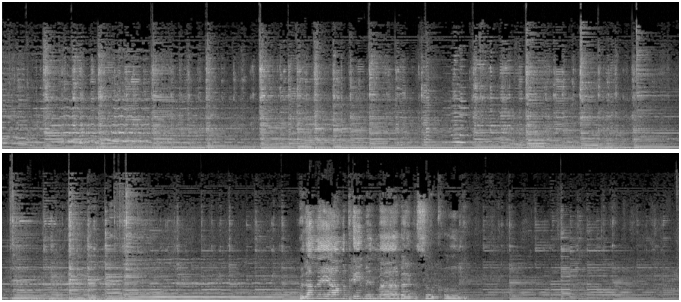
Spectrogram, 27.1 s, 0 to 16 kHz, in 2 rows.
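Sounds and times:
fiddle: 0:00.0 - 0:20.0
electric bass: 0:00.0 - 0:20.2
strummed acoustic guitar: 0:00.0 - 0:27.0.

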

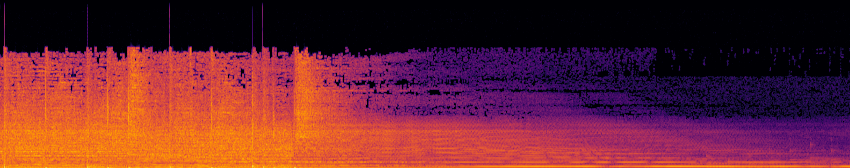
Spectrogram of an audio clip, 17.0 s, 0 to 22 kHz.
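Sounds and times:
rock electric guitar: 0:00.0 - 0:17.0.

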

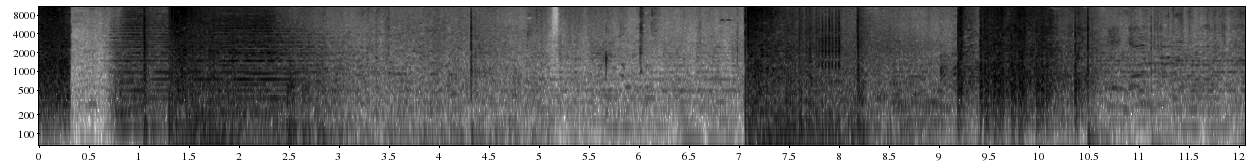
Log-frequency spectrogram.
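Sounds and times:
fireworks bangs: 0:01.0 - 0:03.4, 0:07.0 - 0:10.9
fireworks crackle: 0:07.0 - 0:08.4, 0:09.0 - 0:12.0.

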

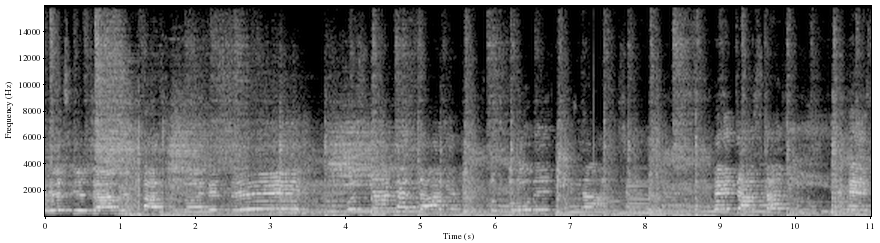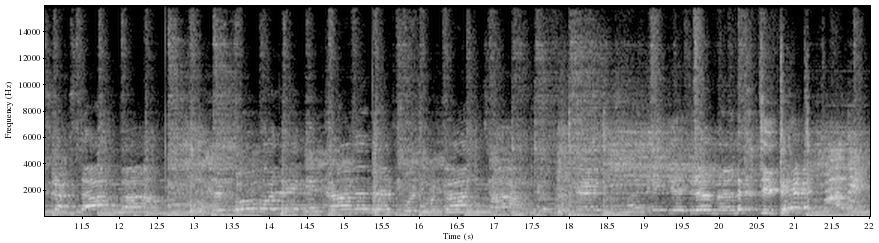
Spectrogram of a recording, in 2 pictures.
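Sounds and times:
instrumental backing with bass line: 0:00.0 - 0:22.0
voices singing a melody: 0:08.9 - 0:22.0.

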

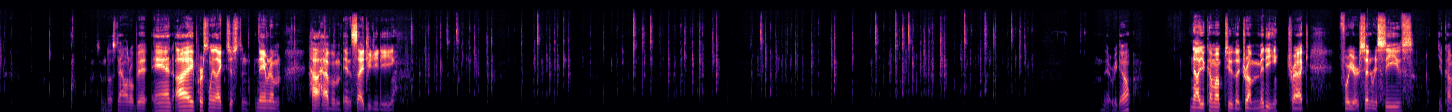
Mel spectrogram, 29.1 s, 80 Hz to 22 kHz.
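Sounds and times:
faint keyboard typing: 0:00.0 - 0:02.0, 0:04.0 - 0:21.8.

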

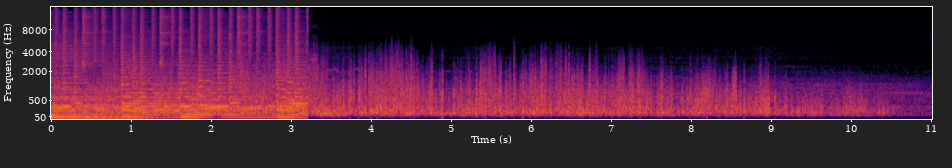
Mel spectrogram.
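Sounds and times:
rush of motorcycle ride: 0:00.0 - 0:11.0
wind buffeting microphone: 0:03.2 - 0:11.0.

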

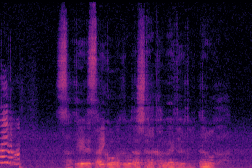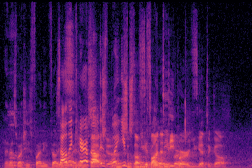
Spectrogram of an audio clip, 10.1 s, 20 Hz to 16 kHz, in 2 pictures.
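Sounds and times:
man speaking: 0:05.1 - 0:09.7.

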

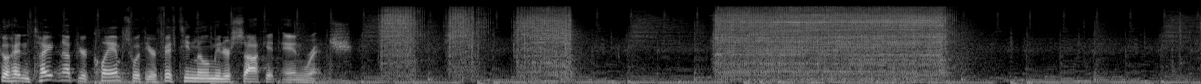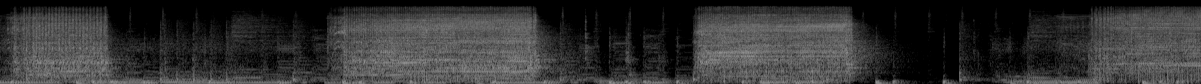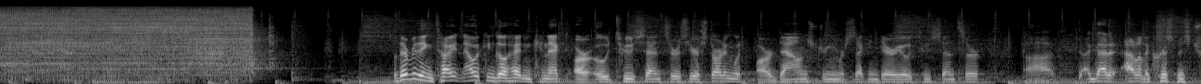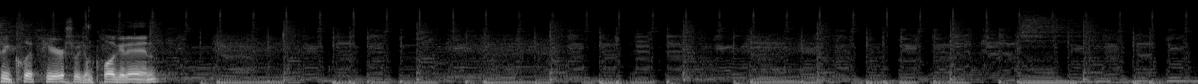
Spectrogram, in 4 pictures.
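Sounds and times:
impact wrench hammering: 0:03.8 - 0:05.9, 0:07.1 - 0:09.7, 0:11.7 - 0:13.2, 0:15.3 - 0:18.0, 0:19.0 - 0:20.9, 0:22.6 - 0:27.0.

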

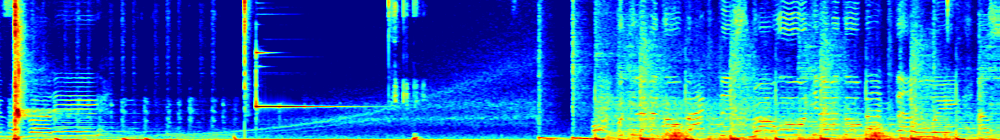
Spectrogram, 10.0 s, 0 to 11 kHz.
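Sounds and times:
slow rising sweep: 0:01.9 - 0:07.3
bright bell-like ding: 0:02.6 - 0:04.2.

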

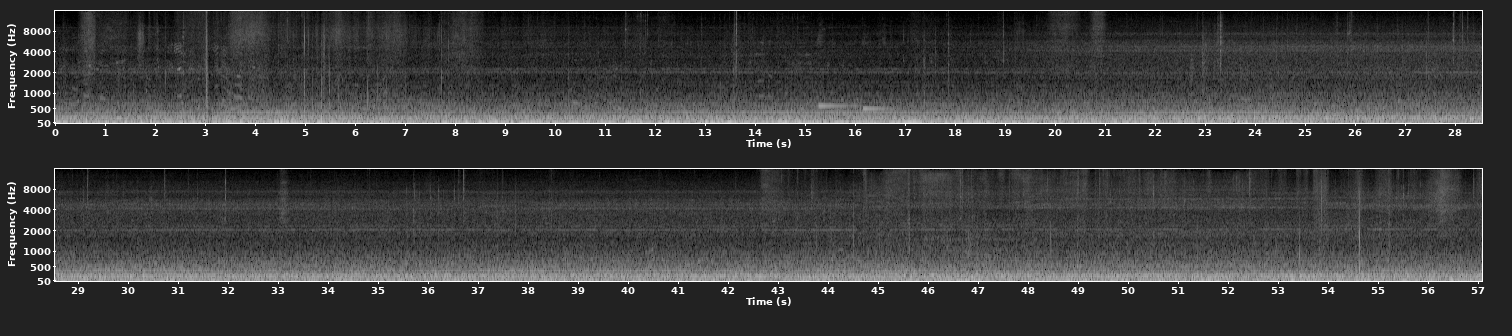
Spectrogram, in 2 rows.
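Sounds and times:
constant hum: 0:00.0 - 0:57.0
jet engines idling: 0:00.0 - 0:57.0.

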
